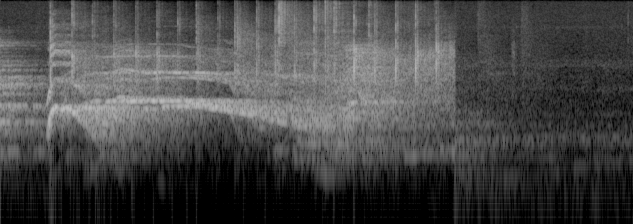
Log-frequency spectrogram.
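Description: A small group cheering and clapping, with a long whoop that slides down in pitch, all fading out after about four seconds.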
